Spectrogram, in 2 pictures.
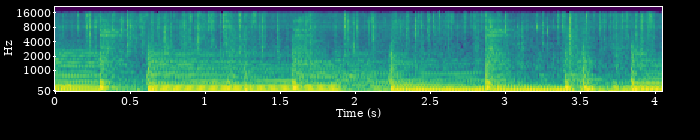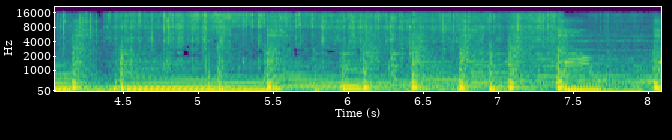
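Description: Meat patty sizzling in a small seasoned iron frying pan, with a steady frying hiss that fades near the end, over background music with a held bass line.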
